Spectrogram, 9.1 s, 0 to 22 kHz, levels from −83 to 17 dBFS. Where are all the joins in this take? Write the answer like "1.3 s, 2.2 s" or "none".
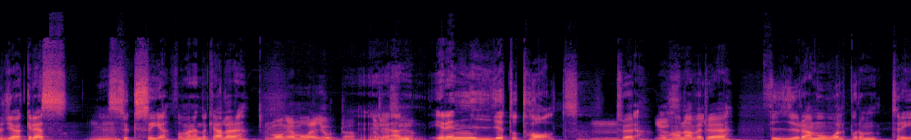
3.1 s, 3.8 s, 6.3 s, 7.0 s, 7.6 s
